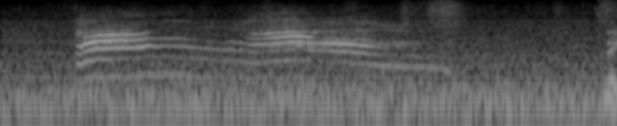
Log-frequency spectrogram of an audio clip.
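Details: Domestic cat indoors while a kitten plays with an older cat: two drawn-out, wavering meows, the second longer and slowly falling, with a person's voice heard around them.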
